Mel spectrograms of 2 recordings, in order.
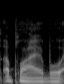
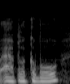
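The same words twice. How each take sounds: First: "applicable" said as "apply-able"; mispronunciation. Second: Said in the usual way. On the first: Real, not acted. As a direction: stress the "ply" in "applicable", like apply plus able. Slip corrected right afterwards.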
